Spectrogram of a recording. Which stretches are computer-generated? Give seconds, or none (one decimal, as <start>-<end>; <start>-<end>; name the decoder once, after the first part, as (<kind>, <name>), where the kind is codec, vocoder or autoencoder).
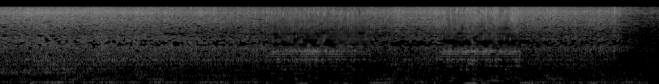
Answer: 2.7-3.7 (vocoder, BigVGAN v2); 4.4-5.2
